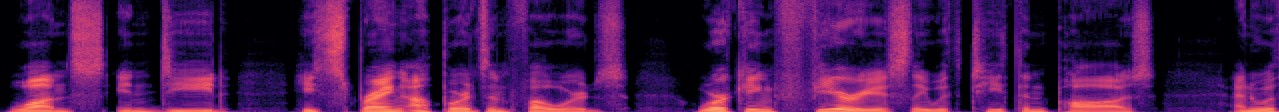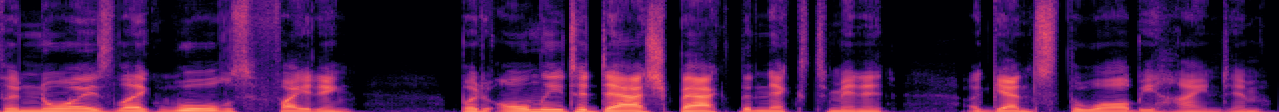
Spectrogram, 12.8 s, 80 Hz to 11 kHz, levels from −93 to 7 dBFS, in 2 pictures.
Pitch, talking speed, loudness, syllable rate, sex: 125 Hz, 155 wpm, -22 LUFS, 4.3 syllables/s, male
